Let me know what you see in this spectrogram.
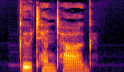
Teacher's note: The G at the end of Tag sounds more like a K.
